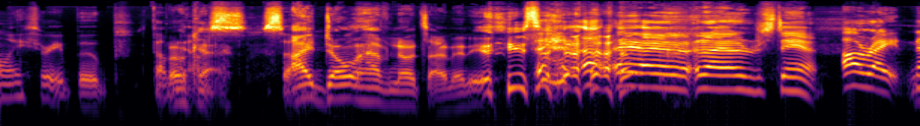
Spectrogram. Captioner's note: laughs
